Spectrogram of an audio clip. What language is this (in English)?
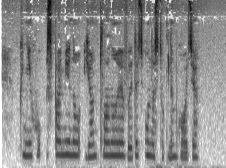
Belarusian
